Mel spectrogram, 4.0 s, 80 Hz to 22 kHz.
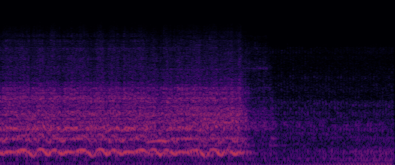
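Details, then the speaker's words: Land Rover 2.25 petrol with refurbished Zenith carb, new distributor, coil, HT leads, solenoid, lift pump and starter, choke fully open: steady cranking about four turns a second, no firing; spark present, fuel delivery suspected. "Not happening, is it? Doesn't even sound like it's firing. Weird that."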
